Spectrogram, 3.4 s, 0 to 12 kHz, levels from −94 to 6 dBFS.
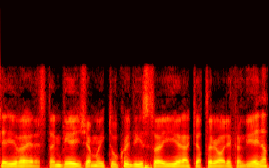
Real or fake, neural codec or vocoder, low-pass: fake; codec, 16 kHz, 1 kbps, FunCodec, trained on LibriTTS, 50 frames a second; 7.2 kHz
